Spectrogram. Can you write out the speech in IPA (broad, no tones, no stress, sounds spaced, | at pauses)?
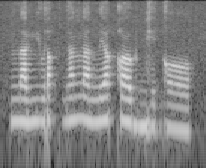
n a mʲ u ɾ ə q ɡ a ŋ a n e q u ɡ bʲ e ɡ ɔ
